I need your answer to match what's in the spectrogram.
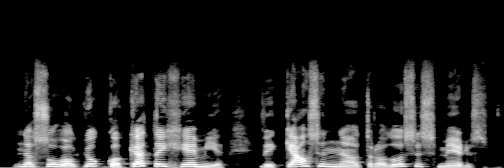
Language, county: Lithuanian, Vilnius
